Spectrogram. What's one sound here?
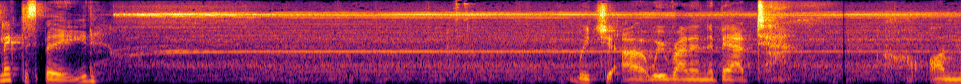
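An electric motor starts and hums steadily.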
